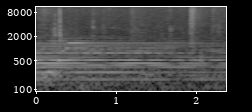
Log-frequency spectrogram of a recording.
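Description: The last held chord at the end of a choir hymn slowly dying away in the church, with a few faint clicks as the singers move and sit down.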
